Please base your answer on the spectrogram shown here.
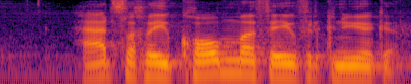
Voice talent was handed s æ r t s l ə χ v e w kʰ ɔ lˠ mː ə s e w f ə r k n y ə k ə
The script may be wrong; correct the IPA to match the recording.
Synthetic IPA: h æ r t s l ə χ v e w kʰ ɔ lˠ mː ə f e w f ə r k n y ə k ə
